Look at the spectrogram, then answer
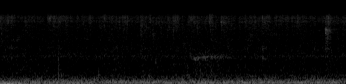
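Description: Torrential rain pours steadily in a Higurashi video game scene, a dense, unbroken hiss at constant loudness throughout with no voices.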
